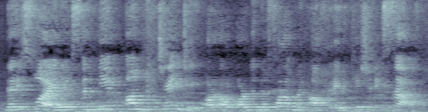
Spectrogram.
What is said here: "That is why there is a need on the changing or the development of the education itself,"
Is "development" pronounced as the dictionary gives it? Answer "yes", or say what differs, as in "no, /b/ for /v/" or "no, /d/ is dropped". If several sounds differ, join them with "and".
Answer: no, /f/ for /v/ and /p/ is dropped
